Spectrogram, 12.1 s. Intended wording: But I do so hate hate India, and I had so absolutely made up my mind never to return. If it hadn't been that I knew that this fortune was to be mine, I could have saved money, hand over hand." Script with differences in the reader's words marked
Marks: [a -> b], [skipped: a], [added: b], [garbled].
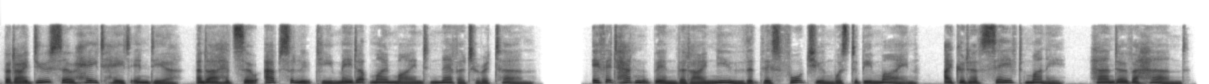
But I do so hate hate India, and I had so absolutely made up my mind never to return. If it hadn't been that I knew that this fortune was to be mine, I could have saved money, hand over hand."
